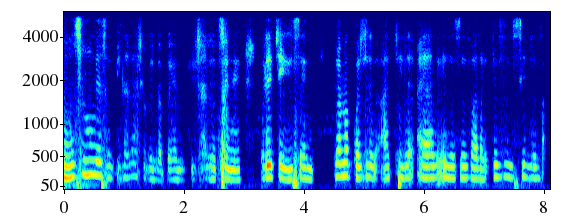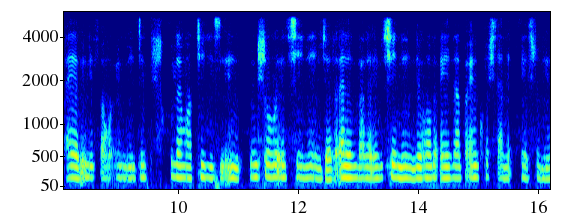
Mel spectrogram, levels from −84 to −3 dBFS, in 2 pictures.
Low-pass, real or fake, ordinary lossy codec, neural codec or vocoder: 5.4 kHz; fake; AAC, 32 kbps; codec, 16 kHz in and 24 kHz out, 0.8 kbps, FocalCodec, streaming, 65536 codes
